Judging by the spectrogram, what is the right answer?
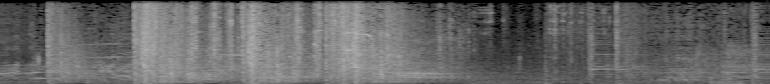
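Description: Rapid bursts of gunfire ring out in the Red Dead video game, loud and repeated, mixed with horse whinnies and hoofbeats, with voices talking over parts of the action.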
